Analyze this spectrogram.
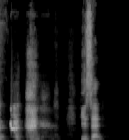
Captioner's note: laughs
